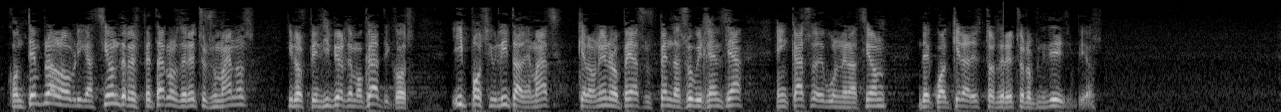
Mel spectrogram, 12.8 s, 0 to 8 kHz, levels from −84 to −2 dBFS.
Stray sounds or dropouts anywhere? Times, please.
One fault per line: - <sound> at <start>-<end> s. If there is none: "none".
none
